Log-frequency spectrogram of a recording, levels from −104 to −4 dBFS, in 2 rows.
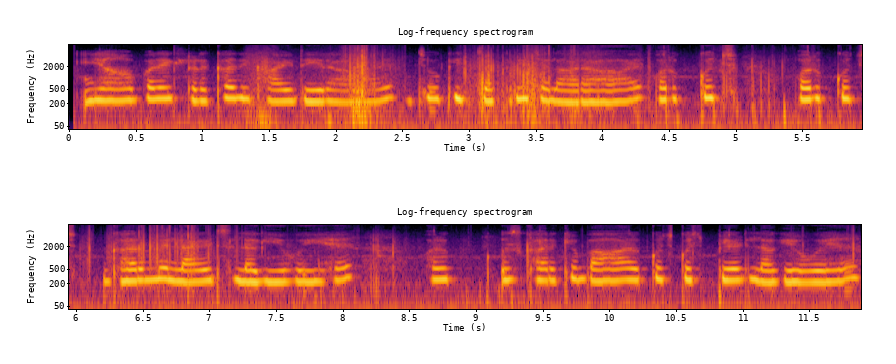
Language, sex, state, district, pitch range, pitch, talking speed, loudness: Hindi, female, Chhattisgarh, Bastar, 240-270 Hz, 255 Hz, 170 wpm, -26 LUFS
